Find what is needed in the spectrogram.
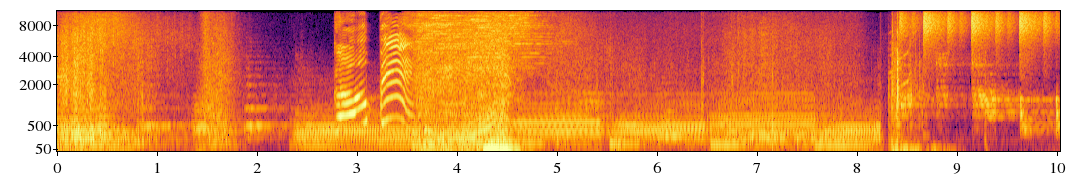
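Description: Cartoon background score with sound effects: a whoosh at the start, a wavering high-pitched glide around three seconds in, and a deep boom just after it. About eight seconds in, the music switches abruptly to an upbeat electronic dance track with a steady beat.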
